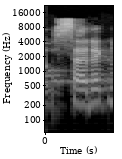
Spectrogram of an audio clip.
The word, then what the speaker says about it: Sadec: So Sadec 1965 is a solo storytelling show and it's on a true story.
